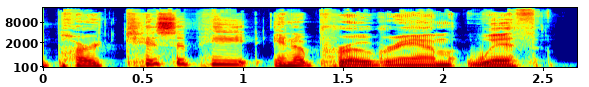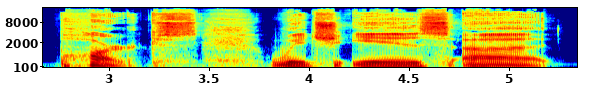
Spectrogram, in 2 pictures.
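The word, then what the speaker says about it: PaRx: in a program with Parks which is uh sounds like Parks but it is spelled PA then Capital RX like a prescription which is a natural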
